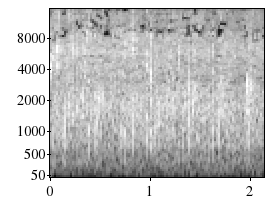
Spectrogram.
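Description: Large rally crowd applauding: a steady, even wash of clapping.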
